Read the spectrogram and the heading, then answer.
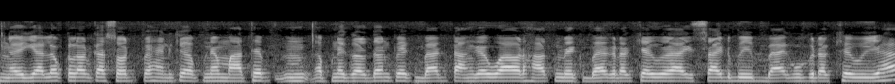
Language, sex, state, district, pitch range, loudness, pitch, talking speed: Hindi, male, Bihar, West Champaran, 155-165 Hz, -15 LUFS, 160 Hz, 195 wpm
